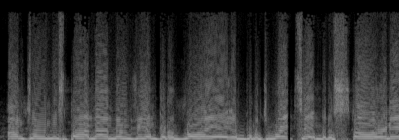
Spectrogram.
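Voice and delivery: high, excited bragging Ben Affleck; hammed-up eager boasting; mock Batfleck. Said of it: "Batfleck was like".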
